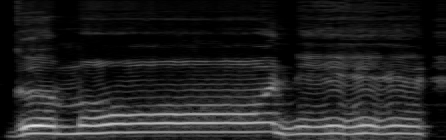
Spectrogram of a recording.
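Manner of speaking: very slow, drawn-out good morning; stretched greeting. Shown as a demonstration. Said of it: "You gotta say it like that".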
